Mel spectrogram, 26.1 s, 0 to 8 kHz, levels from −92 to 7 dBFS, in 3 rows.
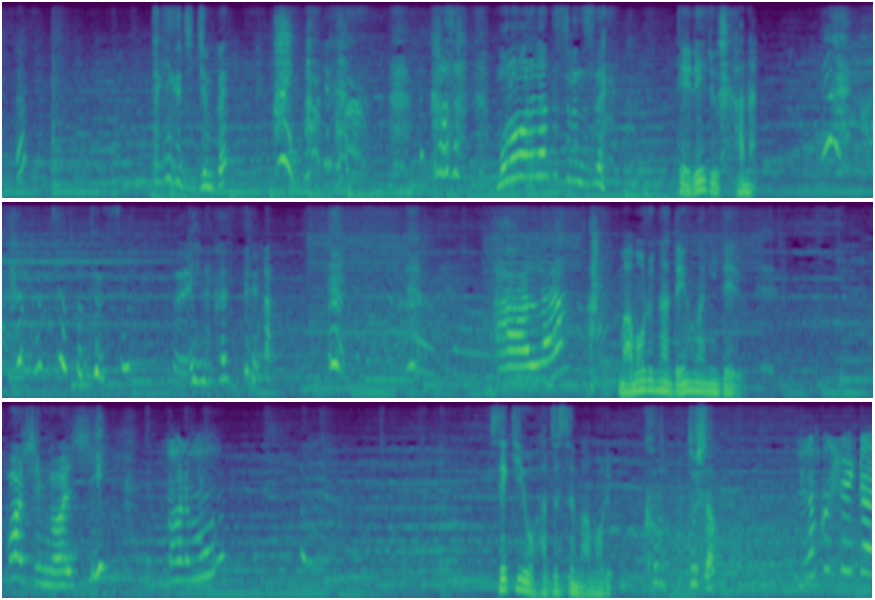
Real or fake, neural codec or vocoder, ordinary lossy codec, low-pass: real; none; none; 7.2 kHz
